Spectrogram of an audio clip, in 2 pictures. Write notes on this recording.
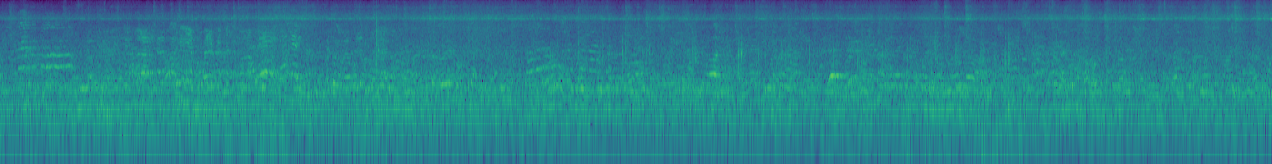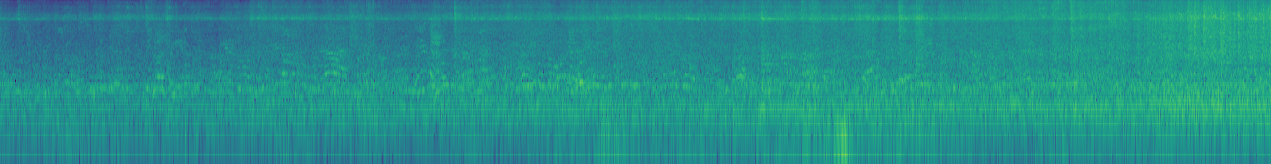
street corner near the market place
